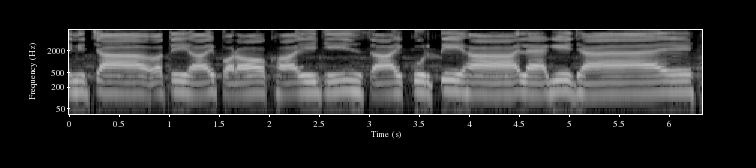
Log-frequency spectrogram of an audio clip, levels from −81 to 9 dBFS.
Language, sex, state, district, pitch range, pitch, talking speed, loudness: Maithili, male, Bihar, Vaishali, 130-145 Hz, 140 Hz, 115 wpm, -20 LUFS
